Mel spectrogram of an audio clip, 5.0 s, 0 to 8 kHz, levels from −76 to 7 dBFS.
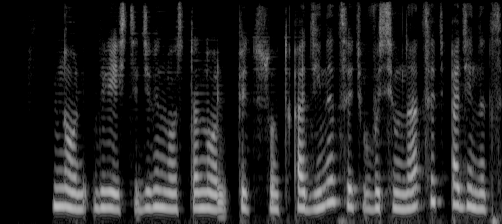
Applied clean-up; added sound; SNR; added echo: neural mask model DeepFilterNet 3.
